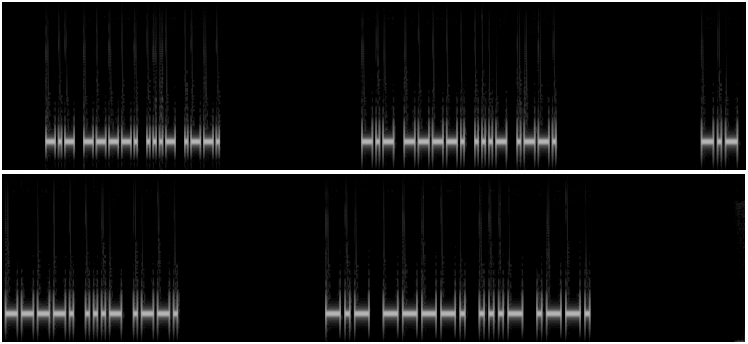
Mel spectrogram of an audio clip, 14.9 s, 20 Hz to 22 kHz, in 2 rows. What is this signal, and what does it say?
Morse code, heard as a keyed tone, about 33 wpm, 700 Hz. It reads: K9VP K9VP K9VP K9VP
